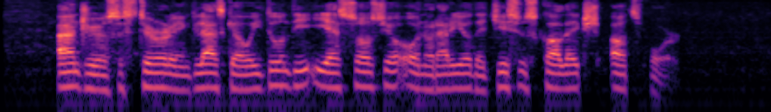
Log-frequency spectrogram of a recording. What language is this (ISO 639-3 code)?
spa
